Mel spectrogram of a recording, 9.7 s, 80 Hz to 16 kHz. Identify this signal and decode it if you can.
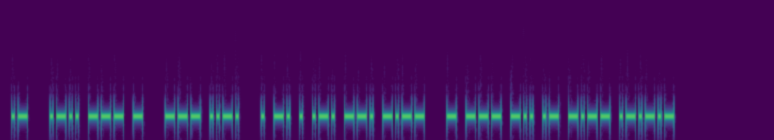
Morse code, heard as a keyed tone, about 32 wpm, 700 Hz. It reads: A LOT OF ENERGY TODAY.
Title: Sentences from Top 1000 Words - Review Part 6 - 30wpm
